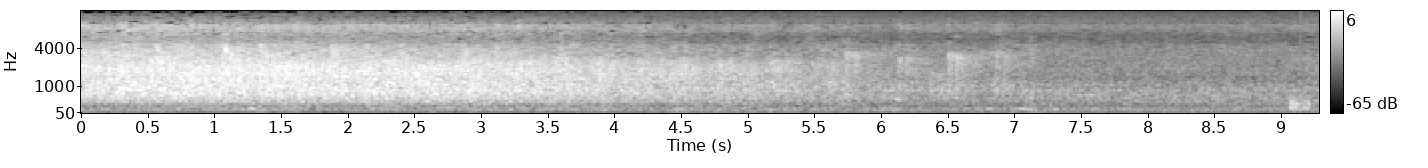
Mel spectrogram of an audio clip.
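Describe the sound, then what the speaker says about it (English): Audience applause at an African food systems forum as honoured guests return to their seats, a dense, steady roar of clapping that gradually fades toward the end. "let's give them a fantastic round of applause"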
